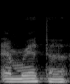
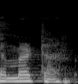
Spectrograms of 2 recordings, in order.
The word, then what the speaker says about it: Amrita: Amrita. Okay. People mispronounce it as Amrita. I don't know why. It's Amrita.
